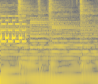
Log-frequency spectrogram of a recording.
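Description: A phone rings in the game Sileo: Tales of a New Dawn, a short electronic trill repeating a few times over a steady low background hum, with no voices.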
